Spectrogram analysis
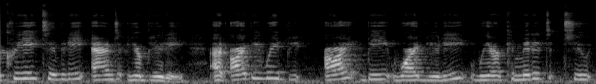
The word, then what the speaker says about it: IBY: they stand for, and they pronounce it IBY.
